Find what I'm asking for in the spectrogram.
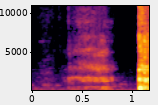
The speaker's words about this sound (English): Sorry, I just have a cough.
